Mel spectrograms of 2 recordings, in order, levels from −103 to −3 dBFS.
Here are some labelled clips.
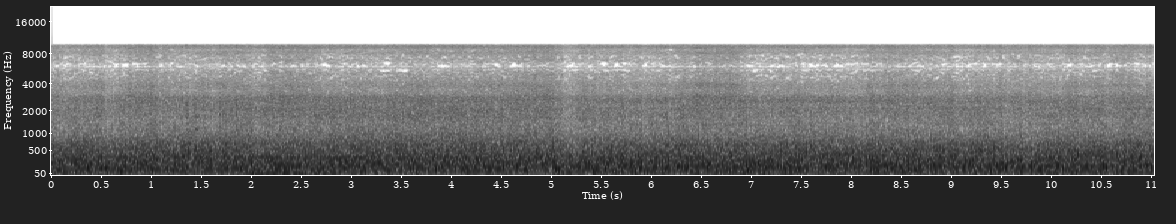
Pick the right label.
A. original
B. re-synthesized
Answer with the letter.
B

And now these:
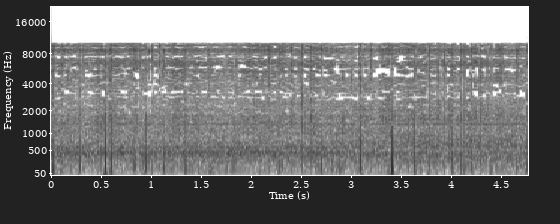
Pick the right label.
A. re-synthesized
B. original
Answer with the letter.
B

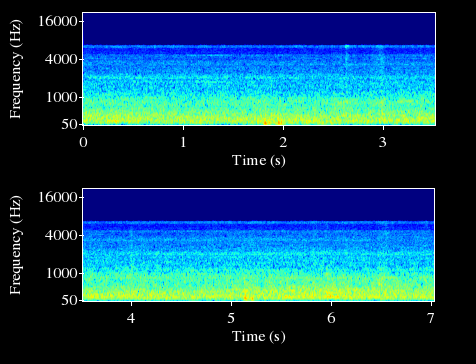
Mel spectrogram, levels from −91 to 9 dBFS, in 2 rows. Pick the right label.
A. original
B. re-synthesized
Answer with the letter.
A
